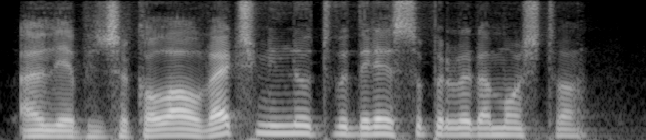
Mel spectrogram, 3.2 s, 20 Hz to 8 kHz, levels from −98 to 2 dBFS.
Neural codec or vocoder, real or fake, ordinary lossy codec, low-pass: codec, 16 kHz, 0.5 kbps, FunCodec, trained on LibriTTS, 25 frames a second; fake; none; none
